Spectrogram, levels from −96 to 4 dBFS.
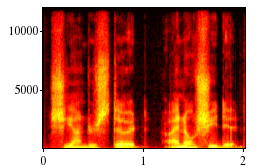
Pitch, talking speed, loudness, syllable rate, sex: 100 Hz, 180 wpm, -16 LUFS, 4.6 syllables/s, male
